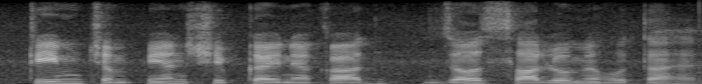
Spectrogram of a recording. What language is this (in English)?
Urdu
